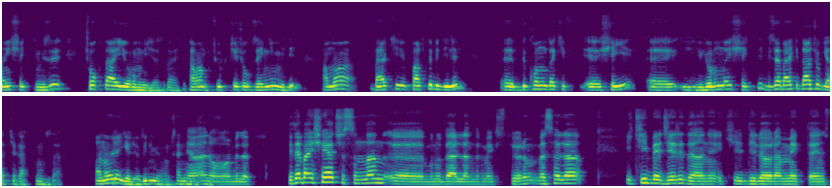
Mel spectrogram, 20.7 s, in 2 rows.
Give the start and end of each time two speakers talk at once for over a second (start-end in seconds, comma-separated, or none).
none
